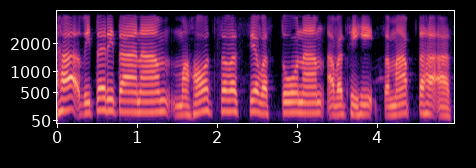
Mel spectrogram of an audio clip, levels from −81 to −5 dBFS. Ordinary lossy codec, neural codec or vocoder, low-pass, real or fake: none; none; 3.6 kHz; real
